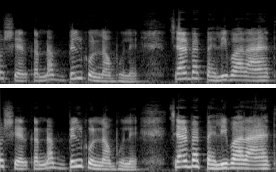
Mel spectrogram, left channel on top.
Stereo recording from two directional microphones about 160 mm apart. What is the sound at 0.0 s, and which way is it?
A woman's voice, 40° right (ahead or behind).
